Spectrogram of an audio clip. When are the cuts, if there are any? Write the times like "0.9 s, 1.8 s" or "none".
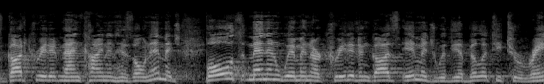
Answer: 2.0 s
